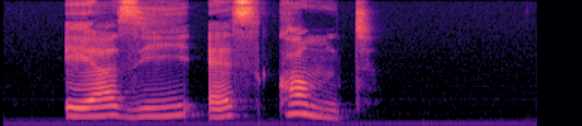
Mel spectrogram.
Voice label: "er sie es kommt", German

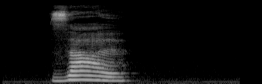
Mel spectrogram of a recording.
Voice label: "Saal", German

